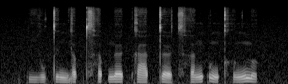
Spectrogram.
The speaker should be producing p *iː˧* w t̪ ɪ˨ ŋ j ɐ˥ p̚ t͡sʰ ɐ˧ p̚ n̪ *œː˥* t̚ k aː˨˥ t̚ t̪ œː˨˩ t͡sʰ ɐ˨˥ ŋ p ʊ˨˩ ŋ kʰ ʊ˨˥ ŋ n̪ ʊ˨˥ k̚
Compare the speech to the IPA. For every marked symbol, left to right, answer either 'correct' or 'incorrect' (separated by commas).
incorrect, incorrect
